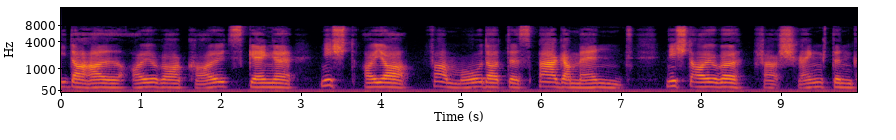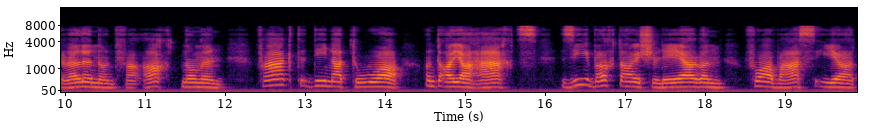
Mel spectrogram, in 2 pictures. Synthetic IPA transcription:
dɐɦalɔʏʁɐkʁ̥ɔʏt͡sɡ̥ɛŋə | nɪʃtʔɔʏɐ | fɛɐmoːdɐtəspaɐɡamɛnt | nɪʃtɔʏʁəfɛɐʃʁɛŋktənɡʁɪlənʊntfɛɐʔɔχtnʊŋən | fʁ̥aːktd̥iːnatʰuːɐ | ʊntʔɔʏɐɦæʁt͡s | ziːvɪʁtɔʏʃleːʁən | foːɐvasiːɐ

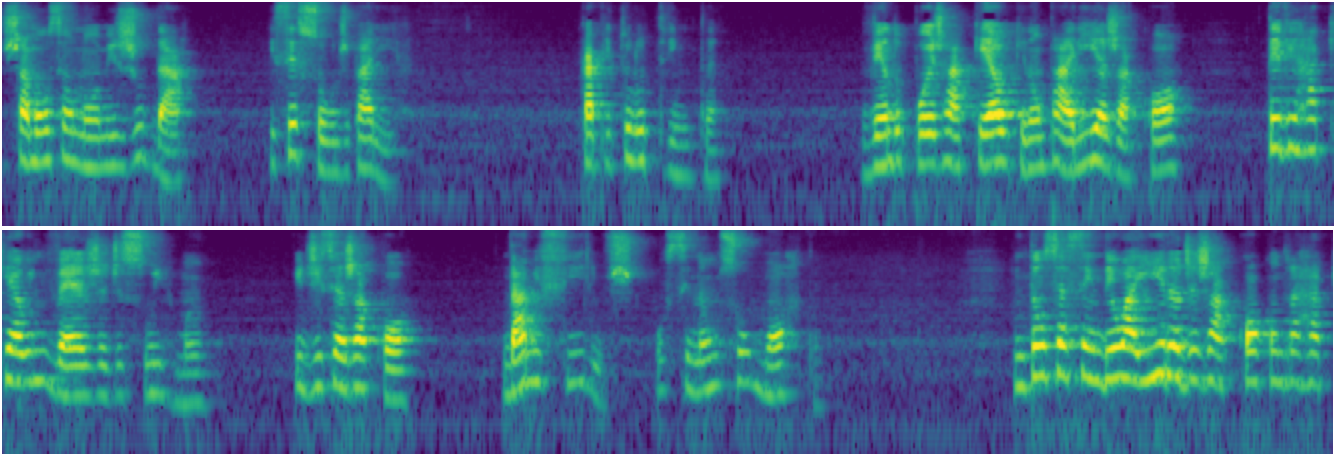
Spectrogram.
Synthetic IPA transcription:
ʃamowsewnõmɪʒud̪a̰ | ɪsesowd͡ʒɪpaɾix | kapit̪ulʊt̪ɾĩnt̪ɐ | vẽnd̪ʊpojʃɦakɛwkɪnɐ̃w̃paɾiɐʒakɔ | t̪evɪɦakɛwĩvɛʒɐd͡ʒɪsuiɾmɐ̃ | ɪd͡ʒisiɐʒakɔ | d̪amifiʎusowsɪnɐ̃w̃sowmɔχt̪ɐ | ẽnt̪ɐ̃w̃siasẽnd̪ewɐiɾɐd͡ʒɪʒakɔkõnt̪̬ɾɐɦakɛ

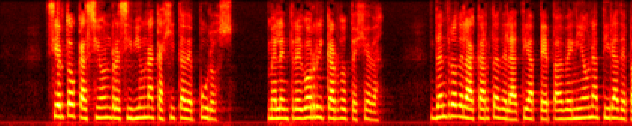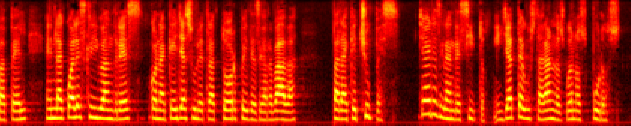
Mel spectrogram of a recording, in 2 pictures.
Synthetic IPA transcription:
sje̞ɾt̪aokasjo̞nre̞siβiunakaxit̪aðe̞puɾo̞s | me̞laent̪ɾe̞ɣo̞rikaɾðo̞t̪e̞xeða | d̪e̞nt̪ɾo̞ð̞e̞lakaɾt̪aðe̞lat̪iape̞paβe̞niaunat̪iɾaðe̞pape̞l | enlakwaleskɾiβjo̞and̪ɾe̞sko̞nake̞ʝasule̞t̪ɾat̪o̞ɾpeiðe̞zɣaɾβaða | paɾake̞t͡ʃupe̞s | ʝae̞ɾe̞zɣɾand̪e̞sit̪o̞iʝat̪e̞ɣust̪aɾanlo̞zβwe̞no̞spuɾo̞s

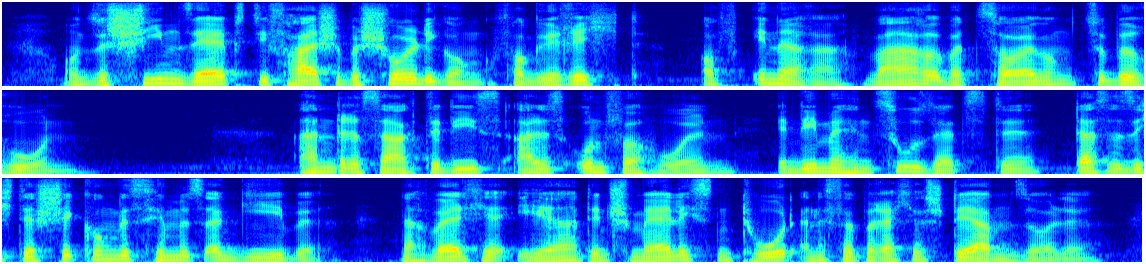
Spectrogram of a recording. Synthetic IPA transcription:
ʔʊntz̥oːʃiːnzɛlpst̚d̥iːfalʃəbəʃʊldɪɡʊŋfoːɐɡəʁɪçt | ʔaʊfʔɪnəʁɐvaːʁəyːbɐt͡sɔʏɡʊŋt͡subəʁuːən | ʔandəʁəsz̥aːktədiːsʔa̰ləsʔʊnfɛɐhoːlənʔɪndeːmeːɐɦɪnt͡suːzɛt͡stəd̥aseːɐzɪçd̥eːɐʃɪkʊŋdɛshɪml̩sɛɐɡeːbə | naːχv̥ɛlçɐʔeːɐdeːnʃmɛːlɪçstn̩tʰoːtʔa̰ɪnəsfɛɐbʁɛçɐsʃtɛɐbm̩zɔlə

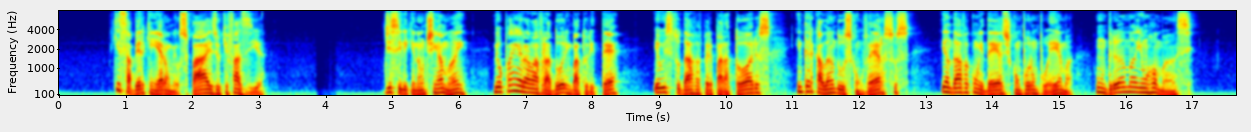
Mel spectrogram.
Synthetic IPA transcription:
kisabeɾkẽj̃ɛɾɐ̃w̃mḛwspajzɪʊkɪfazḭɐ̰ | d͡ʒisɪlɪkɪnɐ̃w̃t͡ʃĩɲɐmɐ̃j̃ | mewpajɛɾɐlavɾʔad̪oɾẽj̃bat̪uɾḭt̪ɛ | ewɪst̪ud̪avɐpɾepaɾa̰t̪ɔɾjʊs | ĩt̪eɾkalɐ̃nd̪ʊːskõvɛɾsʊs | ɪɐ̃nd̪avɐkõid̪ɛjɐzd͡ʒɪkõmpoɾũpoẽmɐ̰ | ũd̪ɾɐ̃mɐɪũɦomɐ̃sɪ̥

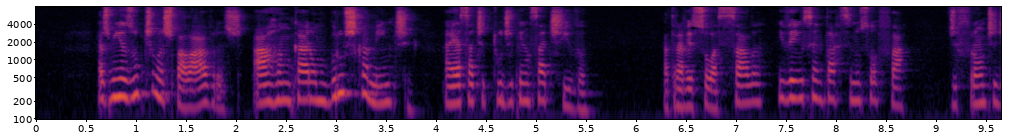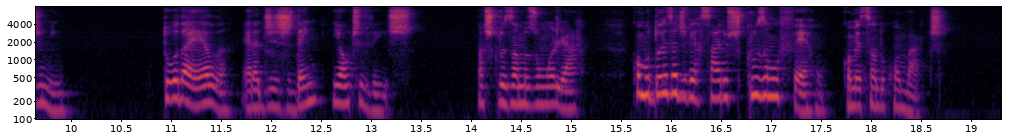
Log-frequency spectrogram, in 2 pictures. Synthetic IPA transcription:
ɐzmĩɲɐzuwt͡ʃimɐspalavɾɐ̰sa̰ːɦɐ̃ŋkaɾɐ̃w̃bɾuʃkɐmẽnt͡ʃɪ | aɛsɐːt͡ʃit̪ud͡ʒɪpẽsat͡ʃivɐ | at̪ɾavesowɐsalɐɪvejʊsẽnt̪aɾsɪnʊsofa | d͡ʒɪfɾõnt͡ʃɪd͡ʒɪmĩɲ | t̪od̪ɐɛlɐɛ̰ɾɐd͡ʒiʒd̪ẽj̃iawt͡ʃivejʃ | nɔʃkɾuzɐ̃mʊzũoʎaɾ | kõmʊd̪ojzad͡ʒiveɾsaɾjʊʃkɾuzɐ̃w̃ʊfɛɦʊkomesɐ̃nd̪ʊkõba̰t͡ʃɪ̥

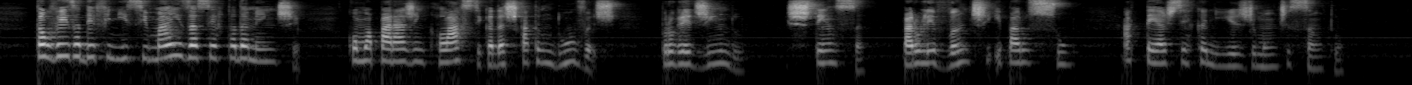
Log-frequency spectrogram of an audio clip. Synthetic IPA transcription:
t̪awvejzɐd̪efinisɪmajzaseɾt̪ad̪ɐmẽnt͡ʃɪ̰ | kõmʊɐpaɾaʒẽj̃klasikɐd̪ɐʃkat̪ɐ̃nd̪uvɐʃ | pɾoɡɾed͡ʒĩnd̪ʊ | iʃt̪ẽsɐ | paɾɐʊlevɐ̃nt͡ʃɪʔːpaɾusuw | a̰t̪ɛɐʃseɾkɐniɐzd͡ʒɪmõnt͡ʃɪsɐ̃nt̪ʊ

